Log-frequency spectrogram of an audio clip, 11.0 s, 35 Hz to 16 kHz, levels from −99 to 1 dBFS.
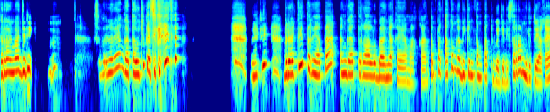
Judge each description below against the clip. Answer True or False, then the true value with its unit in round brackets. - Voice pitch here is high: True (275 Hz)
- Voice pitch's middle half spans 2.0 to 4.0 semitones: False (4.7 semitones)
